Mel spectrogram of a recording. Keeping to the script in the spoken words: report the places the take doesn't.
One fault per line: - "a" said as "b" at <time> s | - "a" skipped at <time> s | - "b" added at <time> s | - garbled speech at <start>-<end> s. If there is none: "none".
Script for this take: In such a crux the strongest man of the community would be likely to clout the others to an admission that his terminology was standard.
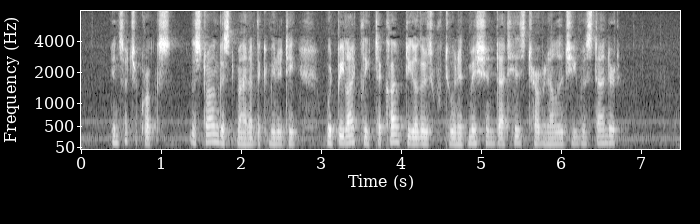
none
